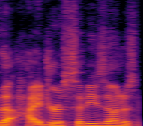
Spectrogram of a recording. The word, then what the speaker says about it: Hydrocity: the Sonic community on if this level is pronounced Hydro City or hydrocity the answer is hydrocity by the way if you think otherwise you're wrong while I normally hate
